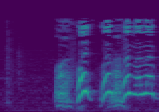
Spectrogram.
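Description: A few dogs bark and yelp in quick succession, fairly loud, with high, whiny tones to the barks and no talking.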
